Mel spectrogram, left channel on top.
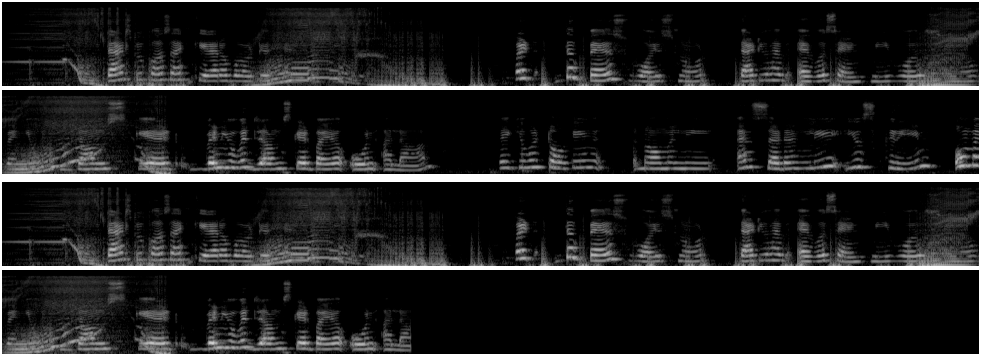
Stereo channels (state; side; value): drops out; right; at 13.9 s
